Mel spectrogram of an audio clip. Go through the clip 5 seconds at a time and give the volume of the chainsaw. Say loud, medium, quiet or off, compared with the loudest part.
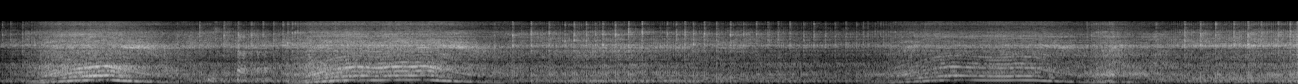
loud, medium, loud.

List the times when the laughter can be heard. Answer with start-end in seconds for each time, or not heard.
2.0-2.9.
